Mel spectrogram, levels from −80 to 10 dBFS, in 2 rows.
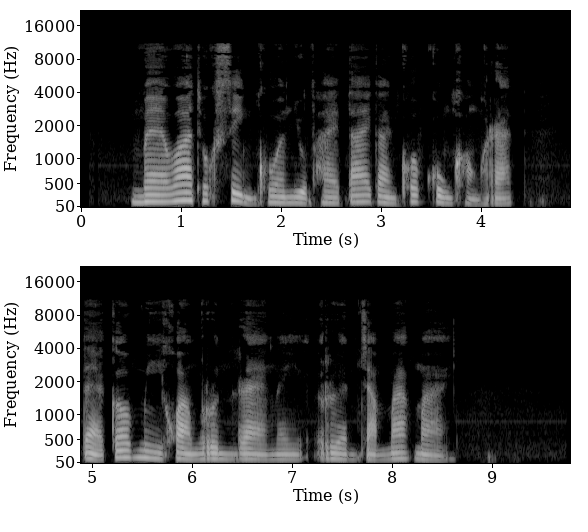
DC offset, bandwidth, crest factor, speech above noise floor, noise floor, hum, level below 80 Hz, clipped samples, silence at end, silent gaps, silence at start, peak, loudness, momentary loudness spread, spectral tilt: under 0.1%; 11.5 kHz; 20 dB; 42 dB; -64 dBFS; none; -54 dBFS; under 0.1%; 1.15 s; none; 0.5 s; -2 dBFS; -23 LUFS; 8 LU; -7 dB/octave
